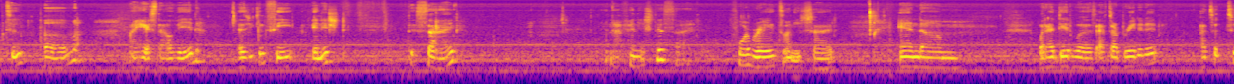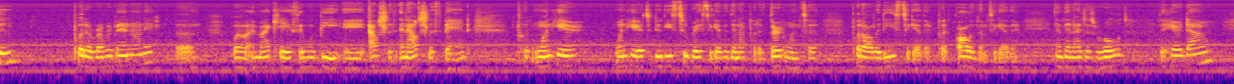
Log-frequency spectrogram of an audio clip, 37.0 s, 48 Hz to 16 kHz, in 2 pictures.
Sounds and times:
Speech: 0:00.0 - 0:01.2, 0:01.9 - 0:05.2, 0:06.1 - 0:07.0, 0:09.0 - 0:12.6, 0:13.4 - 0:14.4, 0:15.6 - 0:17.4, 0:18.0 - 0:18.8, 0:19.6 - 0:25.6, 0:26.2 - 0:36.7.

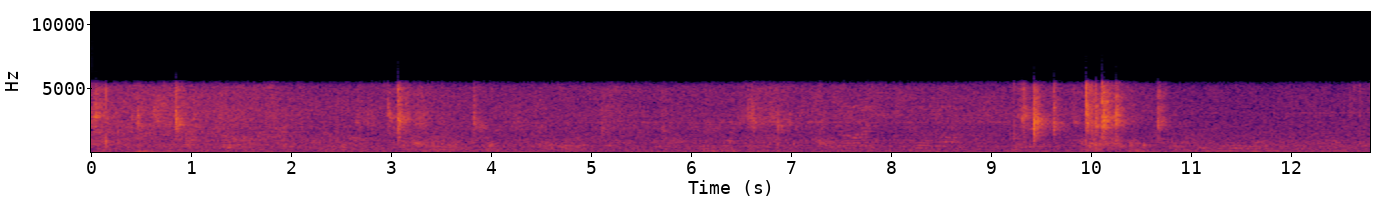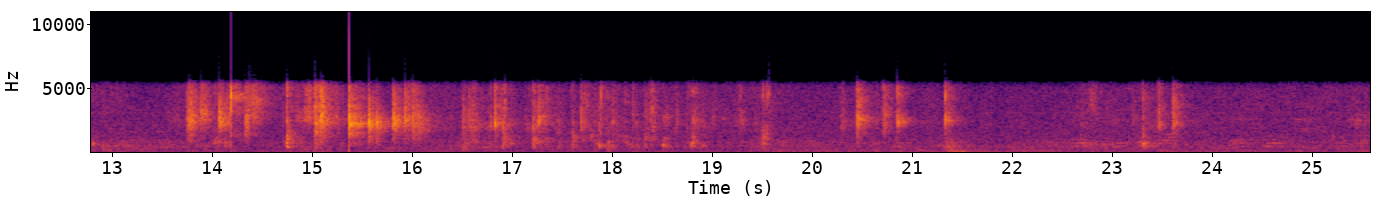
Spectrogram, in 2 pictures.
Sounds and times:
Speech: 0:06.1 - 0:09.6, 0:10.4 - 0:12.0, 0:21.1 - 0:25.5.

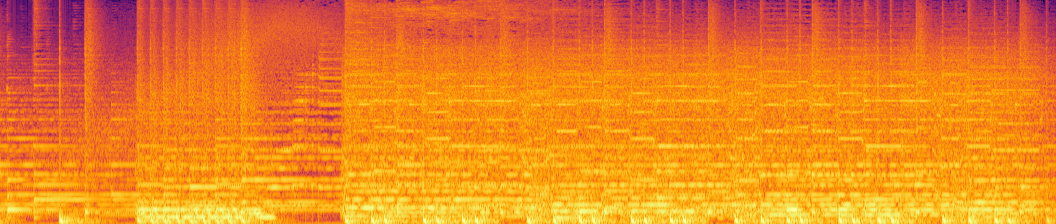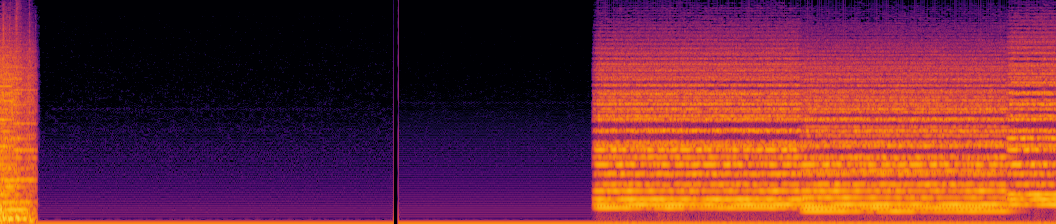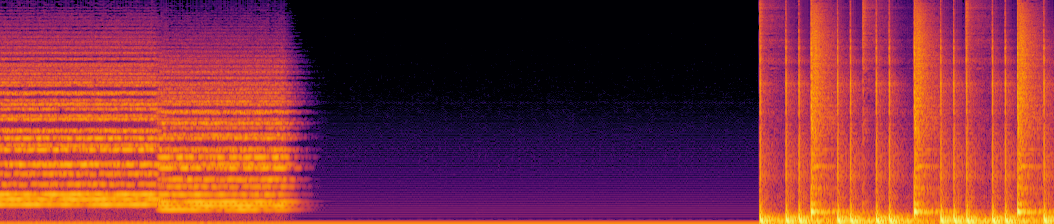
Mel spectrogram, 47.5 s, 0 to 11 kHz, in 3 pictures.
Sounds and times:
Music: 0:00.0 - 0:16.4, 0:24.8 - 0:36.4, 0:43.1 - 0:47.5.

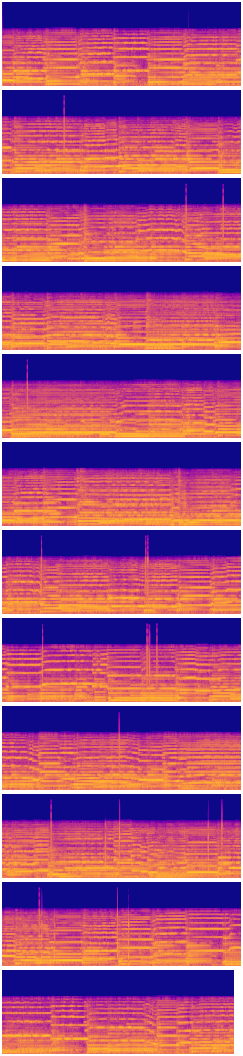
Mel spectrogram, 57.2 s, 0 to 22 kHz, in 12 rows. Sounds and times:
Pizzicato: 0:00.0 - 0:57.2.

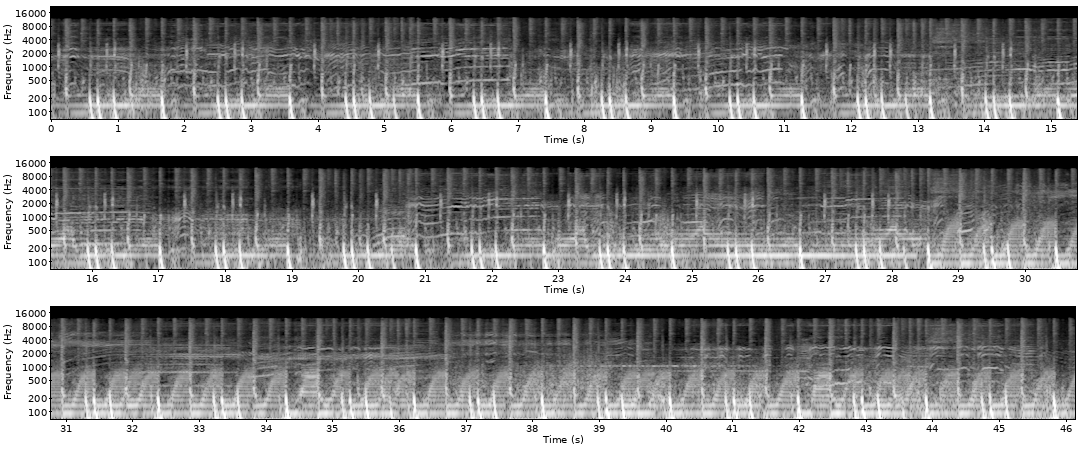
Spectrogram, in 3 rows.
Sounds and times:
Music: 0:00.0 - 0:46.1.

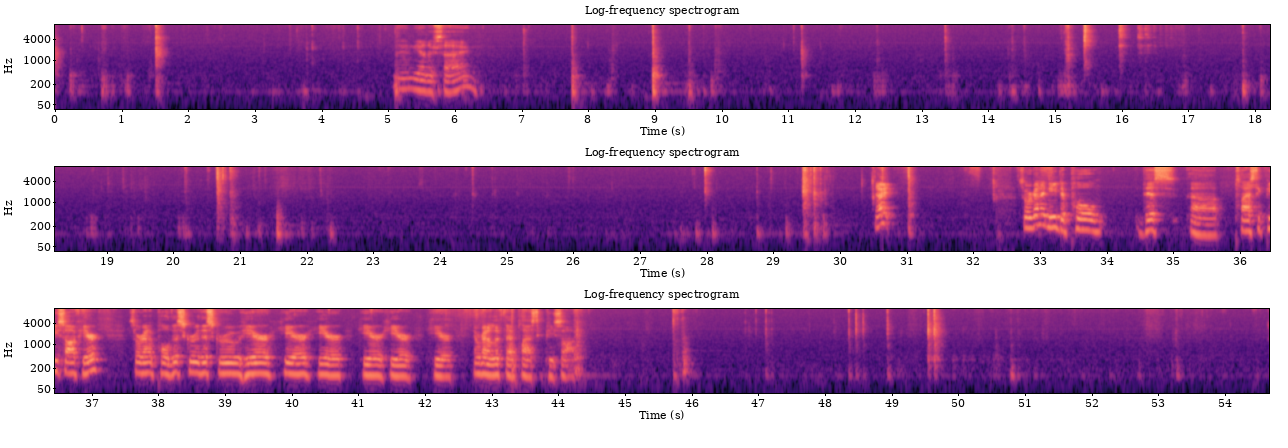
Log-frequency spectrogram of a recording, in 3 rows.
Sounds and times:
Inside, small room: 0:00.0 - 0:54.6
Speech: 0:05.1 - 0:06.4, 0:30.5 - 0:30.9, 0:32.7 - 0:44.4.

